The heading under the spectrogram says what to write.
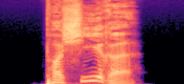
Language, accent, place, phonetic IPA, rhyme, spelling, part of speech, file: German, Germany, Berlin, [pɔˈʃiːʁə], -iːʁə, pochiere, verb, De-pochiere.ogg
- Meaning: inflection of pochieren: 1. first-person singular present 2. first/third-person singular subjunctive I 3. singular imperative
